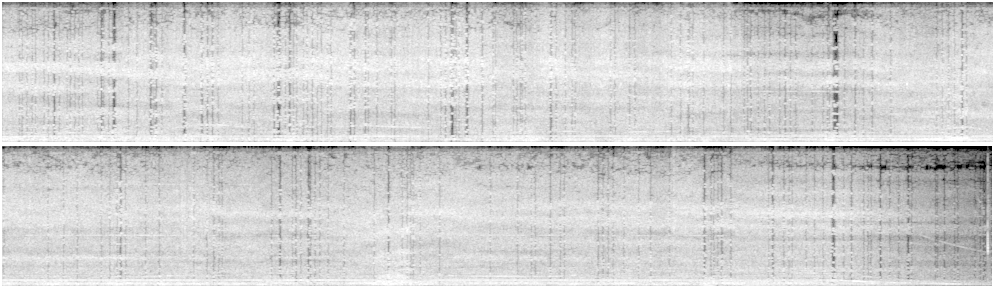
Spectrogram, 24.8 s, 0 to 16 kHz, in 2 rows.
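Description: A Shark Vertex vacuum cleaner fitted with its bladed brush roll runs steadily and loudly for about 25 seconds, holding a constant whine with a little rattle before it winds down at the end.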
